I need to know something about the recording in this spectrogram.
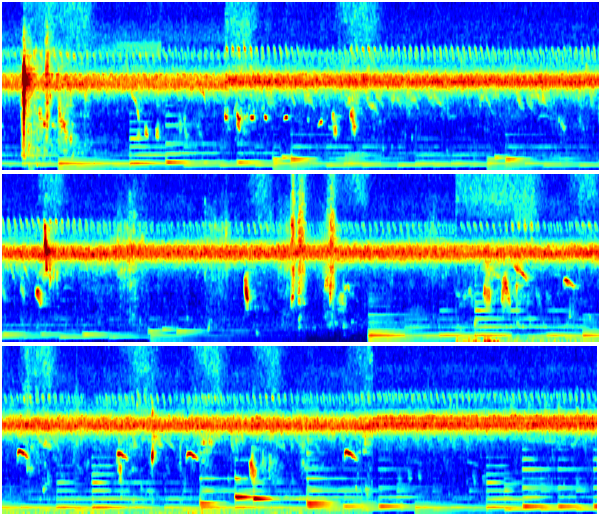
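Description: Background music of slow, held single notes over a steady high-pitched insect drone. The music breaks off for a moment near the middle, and a low rushing noise runs for several seconds in the second half.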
